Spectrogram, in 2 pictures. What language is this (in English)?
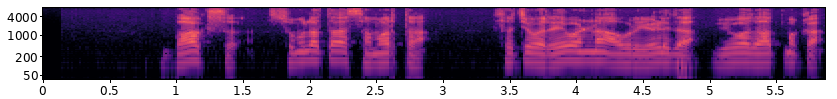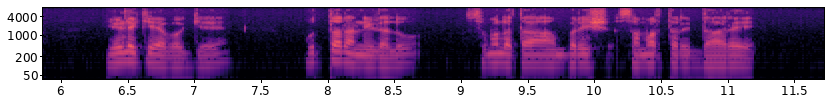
Kannada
